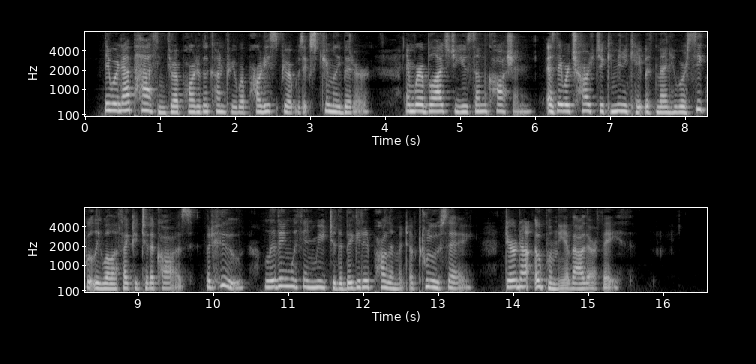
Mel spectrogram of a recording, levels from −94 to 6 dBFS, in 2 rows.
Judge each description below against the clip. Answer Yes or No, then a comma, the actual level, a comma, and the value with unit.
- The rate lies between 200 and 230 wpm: Yes, fast, 205 wpm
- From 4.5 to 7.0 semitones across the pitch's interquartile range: No, average, 2.9 semitones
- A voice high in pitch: Yes, high, 215 Hz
